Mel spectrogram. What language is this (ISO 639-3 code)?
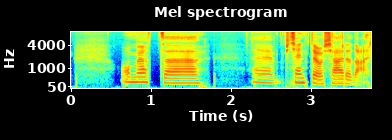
nor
